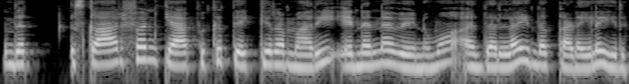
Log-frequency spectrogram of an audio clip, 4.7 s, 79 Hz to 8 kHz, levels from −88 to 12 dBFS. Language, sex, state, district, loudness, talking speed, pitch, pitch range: Tamil, female, Tamil Nadu, Nilgiris, -13 LUFS, 150 wpm, 230 Hz, 210-240 Hz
